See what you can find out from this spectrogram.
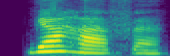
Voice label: "garrafa", Portugués; botella

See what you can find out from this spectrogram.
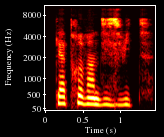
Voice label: "quatre-vingt-dix-huit", frances

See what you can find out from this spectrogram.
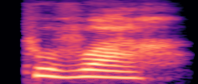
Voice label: "pouvoir", frances

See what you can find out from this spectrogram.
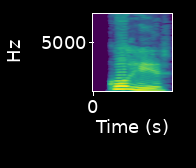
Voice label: "correr", Portugués

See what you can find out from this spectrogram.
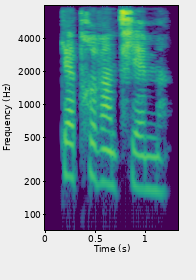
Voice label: "quatre-vingtieme", frances

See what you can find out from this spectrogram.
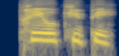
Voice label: "preoccupee", frances; estados animo

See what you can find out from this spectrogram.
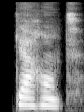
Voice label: "quarante", frances

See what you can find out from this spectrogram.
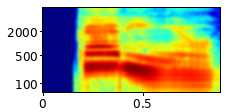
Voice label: "carinho", Portugués; cariño

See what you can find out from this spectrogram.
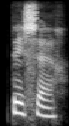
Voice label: "pecheur", frances; profesiones

